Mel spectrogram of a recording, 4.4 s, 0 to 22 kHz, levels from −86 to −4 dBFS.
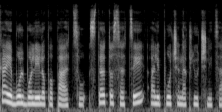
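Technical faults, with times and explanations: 0.12–4.43 s, clock slip clicks: faint ticks recur about every 0.05 s, around a hundred in all, forming a soft rattle under the speech. This is likely two unsynchronised clocks roughly 500 ppm apart, with each slip dropping or repeating one sample. Their strictly even spacing sets them apart from irregular dropout clicks.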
